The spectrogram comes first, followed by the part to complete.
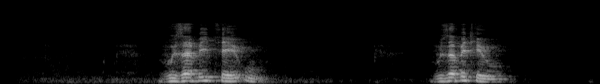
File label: French where you live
